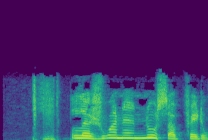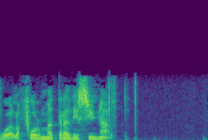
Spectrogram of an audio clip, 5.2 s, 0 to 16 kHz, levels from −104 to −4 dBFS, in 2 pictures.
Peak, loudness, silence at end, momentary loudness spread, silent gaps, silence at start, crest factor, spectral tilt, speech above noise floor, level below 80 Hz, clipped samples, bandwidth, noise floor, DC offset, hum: -2 dBFS; -19 LUFS; 1.15 s; 12 LU; none; 0.4 s; 18 dB; -4 dB/octave; 50 dB; -58 dBFS; under 0.1%; 7.8 kHz; -69 dBFS; under 0.1%; none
